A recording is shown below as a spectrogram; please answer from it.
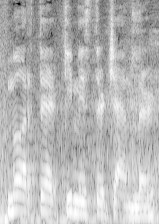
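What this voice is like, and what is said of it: Thick put-on accent. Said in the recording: “that guy's accent gets thicker and thicker”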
